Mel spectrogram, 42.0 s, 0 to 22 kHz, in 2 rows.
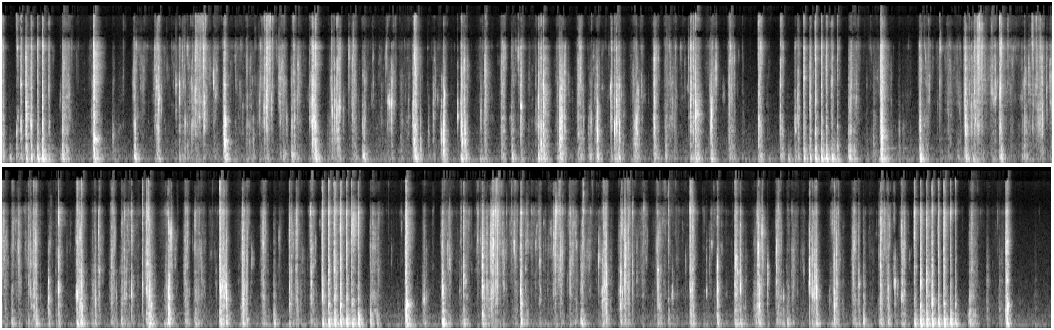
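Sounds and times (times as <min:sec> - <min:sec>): slime clicking and popping: 0:00.3 - 0:02.1, 0:13.8 - 0:16.8, 0:25.3 - 0:40.2.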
